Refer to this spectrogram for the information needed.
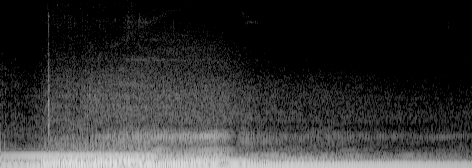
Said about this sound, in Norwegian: Tiden renner ut, så de setter seg i den røde bilen og kjører fra stedet.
